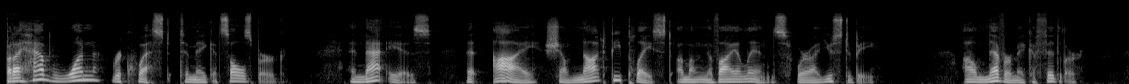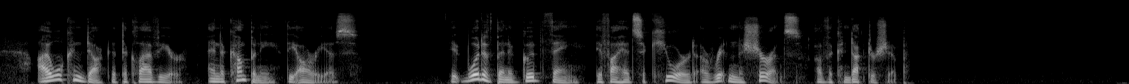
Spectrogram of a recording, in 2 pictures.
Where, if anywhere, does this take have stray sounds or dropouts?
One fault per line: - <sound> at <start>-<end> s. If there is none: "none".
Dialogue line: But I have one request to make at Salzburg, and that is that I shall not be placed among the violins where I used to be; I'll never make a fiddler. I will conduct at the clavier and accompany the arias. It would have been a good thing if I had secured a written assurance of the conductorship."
none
